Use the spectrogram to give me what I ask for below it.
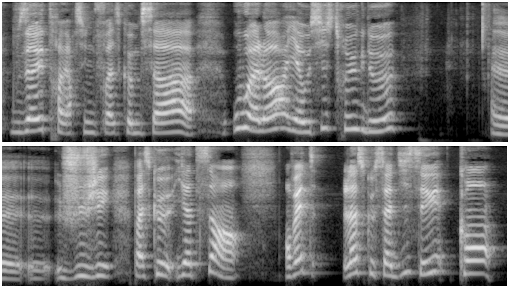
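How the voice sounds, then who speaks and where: A woman's voice: fairly high pitch, expressive, a little slow, fairly bright tone. A young woman doing a casual tarot reading, talking chattily, laughing often and dropping English slang. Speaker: tarot reader.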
